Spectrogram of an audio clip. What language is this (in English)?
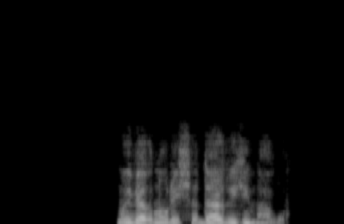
Belarusian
